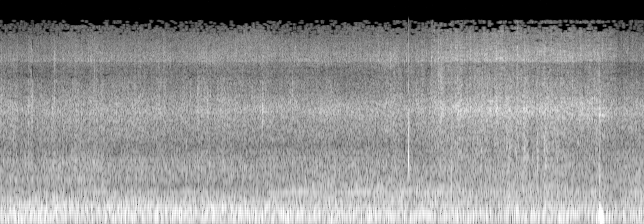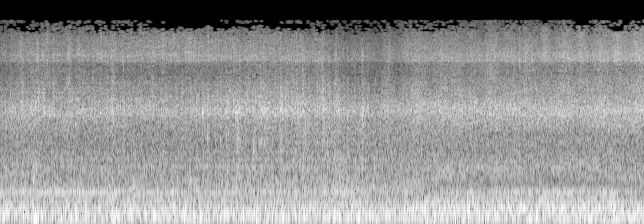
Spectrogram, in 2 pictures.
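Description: AVW automatic car wash tunnel heard from inside the car: cloth brushes rubbing and slapping over the wet windshield and body over the steady rumble of the wash machinery. A sharp thump comes about seven and a half seconds in.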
